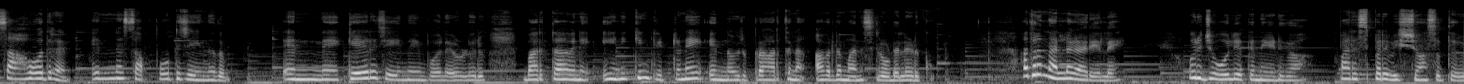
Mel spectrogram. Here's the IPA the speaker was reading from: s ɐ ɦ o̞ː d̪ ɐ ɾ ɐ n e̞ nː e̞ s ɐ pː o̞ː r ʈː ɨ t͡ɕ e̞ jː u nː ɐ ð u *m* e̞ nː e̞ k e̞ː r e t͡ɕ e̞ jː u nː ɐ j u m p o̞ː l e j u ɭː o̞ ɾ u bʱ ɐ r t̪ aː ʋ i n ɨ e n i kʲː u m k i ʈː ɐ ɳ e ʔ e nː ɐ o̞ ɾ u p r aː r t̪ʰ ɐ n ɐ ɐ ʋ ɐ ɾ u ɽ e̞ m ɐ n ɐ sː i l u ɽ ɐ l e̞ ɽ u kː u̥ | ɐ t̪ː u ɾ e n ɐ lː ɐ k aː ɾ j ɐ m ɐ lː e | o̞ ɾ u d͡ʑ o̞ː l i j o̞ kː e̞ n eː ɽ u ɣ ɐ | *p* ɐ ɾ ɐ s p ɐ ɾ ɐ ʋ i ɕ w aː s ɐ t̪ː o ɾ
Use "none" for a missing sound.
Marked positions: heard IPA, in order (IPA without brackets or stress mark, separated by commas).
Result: m, p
